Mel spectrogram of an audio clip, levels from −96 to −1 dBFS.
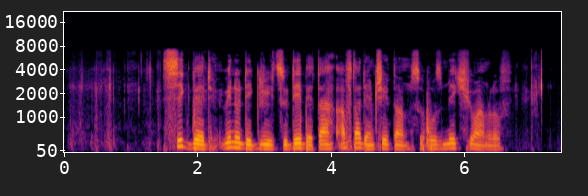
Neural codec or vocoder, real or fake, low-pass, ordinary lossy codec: none; real; 7.2 kHz; none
